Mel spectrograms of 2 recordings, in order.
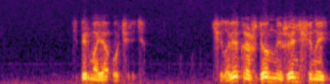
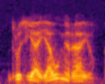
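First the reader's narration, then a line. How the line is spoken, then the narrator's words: Quick, in local dialect. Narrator (Russian): быстро сказал Орт на местном наречии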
